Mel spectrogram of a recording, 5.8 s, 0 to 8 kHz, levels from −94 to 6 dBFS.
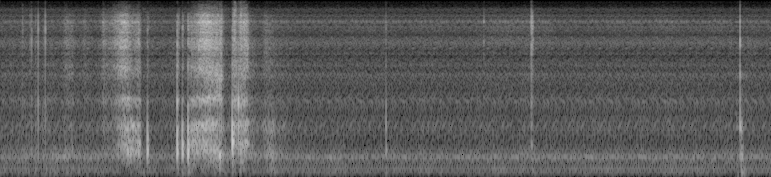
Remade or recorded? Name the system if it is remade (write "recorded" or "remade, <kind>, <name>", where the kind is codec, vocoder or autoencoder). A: remade, autoencoder, DAC-VAE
